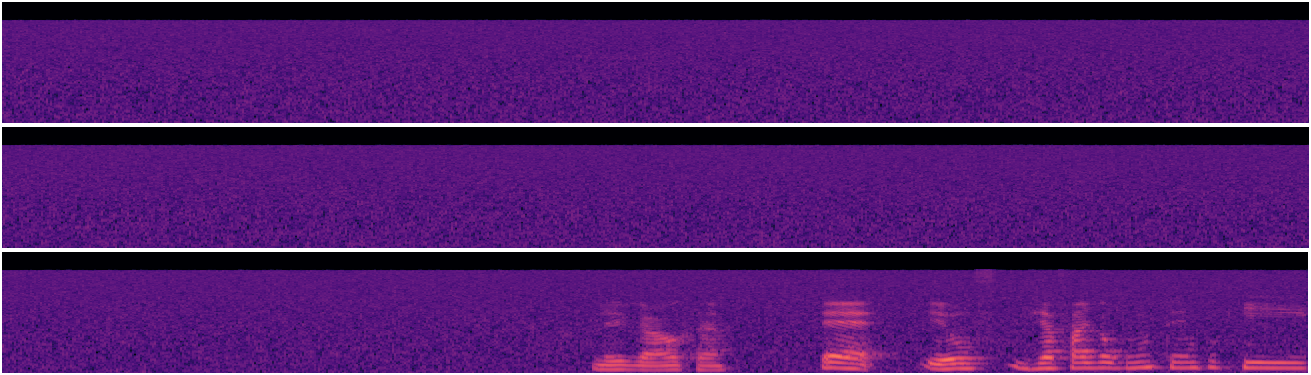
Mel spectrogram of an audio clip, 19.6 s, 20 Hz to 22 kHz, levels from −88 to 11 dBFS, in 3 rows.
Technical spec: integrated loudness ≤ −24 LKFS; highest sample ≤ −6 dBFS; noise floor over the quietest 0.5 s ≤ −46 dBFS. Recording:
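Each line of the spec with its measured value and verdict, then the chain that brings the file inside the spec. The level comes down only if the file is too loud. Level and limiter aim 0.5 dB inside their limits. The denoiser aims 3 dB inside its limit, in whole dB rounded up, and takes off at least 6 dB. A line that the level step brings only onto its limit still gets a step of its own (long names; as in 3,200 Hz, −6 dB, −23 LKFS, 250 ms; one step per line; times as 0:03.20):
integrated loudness −33.5 LKFS: in spec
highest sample −10.0 dBFS: in spec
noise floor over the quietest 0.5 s −42 dBFS: out of spec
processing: broadband denoise 7 dB, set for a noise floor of −42 dBFS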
